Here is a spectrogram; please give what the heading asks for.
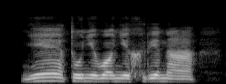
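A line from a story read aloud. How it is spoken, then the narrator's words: Relieved yet irritated. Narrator (Russian): с явным облегчением и уже раздраженно сказал второй голос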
